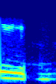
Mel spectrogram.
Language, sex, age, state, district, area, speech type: Hindi, female, 60+, Uttar Pradesh, Pratapgarh, rural, conversation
